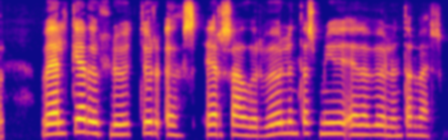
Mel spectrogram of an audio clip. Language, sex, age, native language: Icelandic, female, 50-59, Icelandic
